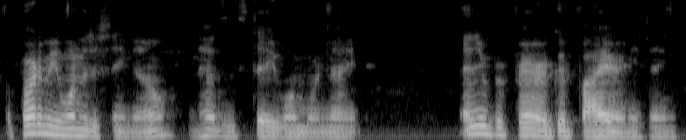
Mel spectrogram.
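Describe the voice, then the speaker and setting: Here a man with a fairly low pitch reads a story aloud a little fast, an amateur fan-fiction narrator who keeps tripping over phrases and going back over them. He sounds tired and out of steam. His voice is narrow and the audio tinny.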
